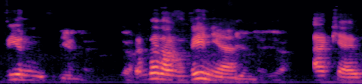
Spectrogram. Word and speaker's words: Viognier: So you've got 71 Syrah percent, Grenache 11, Cinsault 9, Cabernet 8, and how do you pronounce Viognier? Viognier, yeah.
